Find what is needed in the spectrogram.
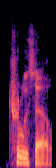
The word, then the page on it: trousseau: American English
